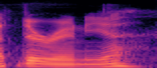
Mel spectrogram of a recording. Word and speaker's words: Darunia: Darunia is my number five. He is. Am I pronouncing that right? Because you're the anal one about how names work. – Yeah, Darunia.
